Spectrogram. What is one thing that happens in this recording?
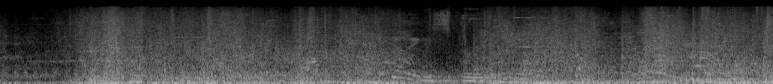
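Magic spells crackle and burst in a busy fight.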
